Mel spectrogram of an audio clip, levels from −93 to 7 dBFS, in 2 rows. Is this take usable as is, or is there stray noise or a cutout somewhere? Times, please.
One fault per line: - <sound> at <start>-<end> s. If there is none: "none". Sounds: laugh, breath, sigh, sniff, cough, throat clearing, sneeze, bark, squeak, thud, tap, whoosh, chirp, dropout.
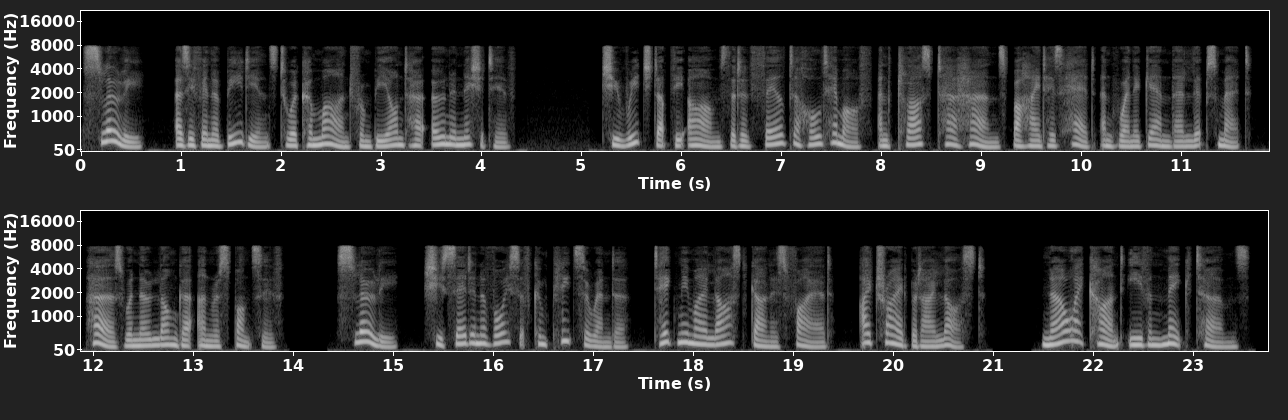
none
